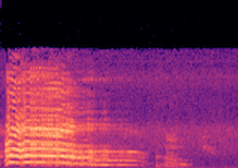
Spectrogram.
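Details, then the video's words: Morning rooster crow: a loud, rich, drawn-out note that slowly falls and fades over about one and a half seconds, then a shorter, quieter descending tail note. "Morning Rooster Crow"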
